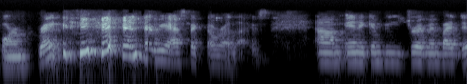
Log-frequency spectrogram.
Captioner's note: laughs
